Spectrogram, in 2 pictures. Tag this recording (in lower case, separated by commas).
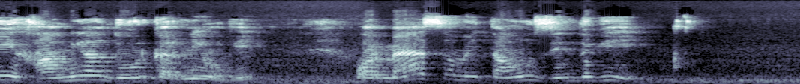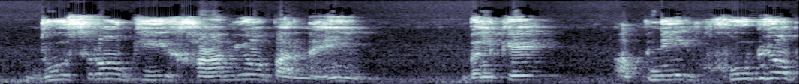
speech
